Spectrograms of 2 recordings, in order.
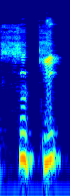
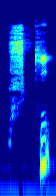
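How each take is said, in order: First: The u after the s is clearly pronounced. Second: The u after the s is silent. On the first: The speaker calls it wrong. "algumas nacionalidades eles falam suki, né? ... não soa natural" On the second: The speaker calls it right. "Natural seria a gente omitir esse u. Esse u seria silencioso"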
